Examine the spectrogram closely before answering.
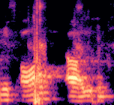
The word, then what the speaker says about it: Om: Om is like a local name here in Thailand, so which is pronounced like ORM, like ORM in one word, like Om, something like that.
